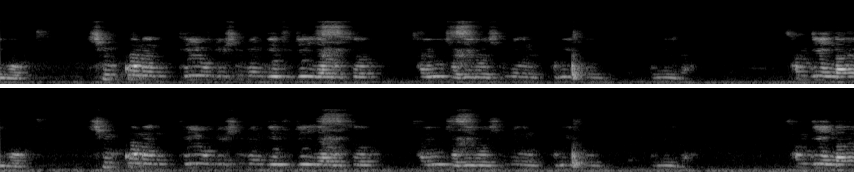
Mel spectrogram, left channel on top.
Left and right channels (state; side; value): normal; both; correlation -0.04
